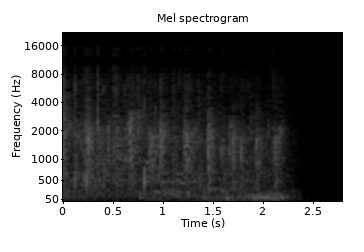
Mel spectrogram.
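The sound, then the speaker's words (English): A burst of steady welcome-back applause from fans at Fuddruckers on 59 and Wesleyan during a Monday night Texans Radio show, many hands clapping in a dense, continuous patter for a couple of seconds before it stops abruptly. “well, thank you for that unsolicited welcome back applause here at Fuddruckers 59 in Wesleyan.”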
